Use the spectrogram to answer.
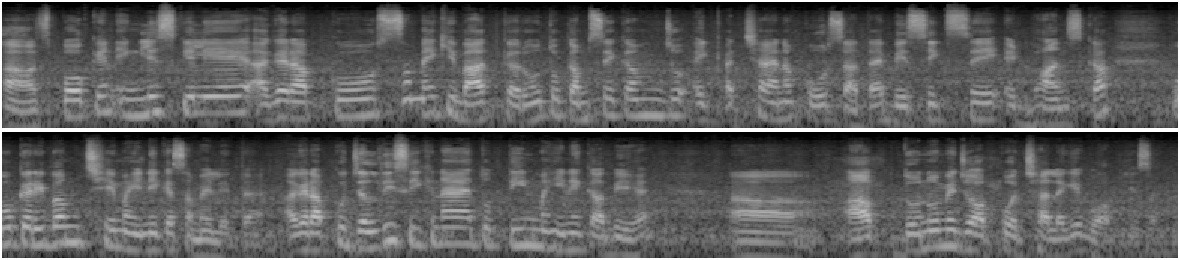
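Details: Adult speaker; fluent speech.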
